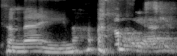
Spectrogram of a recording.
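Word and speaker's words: Canaan: was some residential actually in west virginia they pronounced it canaine thank you and the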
